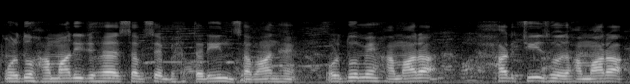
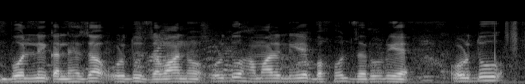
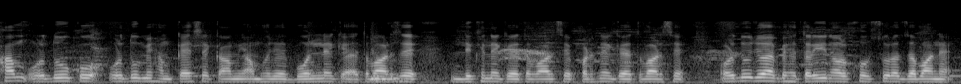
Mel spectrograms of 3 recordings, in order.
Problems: background sounds at intervals, continuous background conversations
